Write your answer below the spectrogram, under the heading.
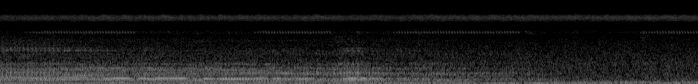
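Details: Live recording of crickets on a forested mountainside near the summit: a high, even trill switches on and off in bursts of about a second above a constant insect hum, with soft low tones and wind in the trees.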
